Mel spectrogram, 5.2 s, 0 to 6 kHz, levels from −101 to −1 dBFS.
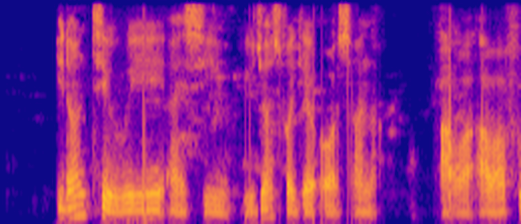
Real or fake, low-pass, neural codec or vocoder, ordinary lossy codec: real; 5.4 kHz; none; AAC, 48 kbps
